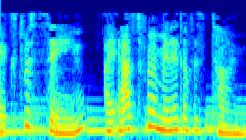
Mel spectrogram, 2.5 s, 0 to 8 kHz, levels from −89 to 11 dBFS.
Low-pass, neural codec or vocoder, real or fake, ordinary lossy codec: 7.2 kHz; none; real; MP3, 24 kbps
